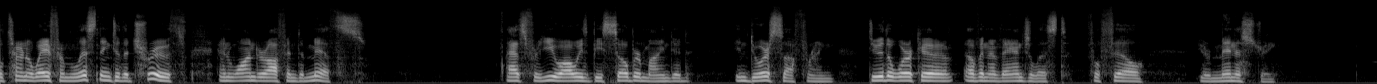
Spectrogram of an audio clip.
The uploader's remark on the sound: at Springbrook Church in Antigo, WI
